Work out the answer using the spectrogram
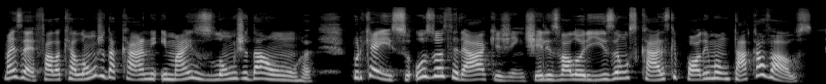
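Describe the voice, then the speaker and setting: A woman co-hosting a casual book-discussion podcast, retelling scenes in an animated storytelling way. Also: on the high side, normal speed. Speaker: podcast co-host.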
